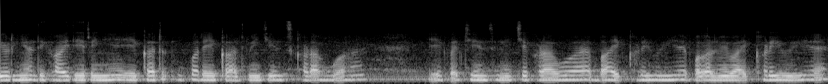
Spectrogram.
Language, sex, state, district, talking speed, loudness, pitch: Hindi, female, Chandigarh, Chandigarh, 215 wpm, -15 LUFS, 205 Hz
